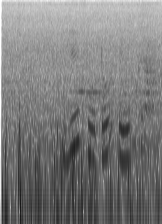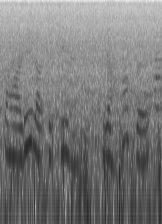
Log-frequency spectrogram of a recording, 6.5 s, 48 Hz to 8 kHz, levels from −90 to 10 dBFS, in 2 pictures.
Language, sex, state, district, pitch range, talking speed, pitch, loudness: Hindi, female, Punjab, Pathankot, 220-245 Hz, 85 wpm, 225 Hz, -16 LUFS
